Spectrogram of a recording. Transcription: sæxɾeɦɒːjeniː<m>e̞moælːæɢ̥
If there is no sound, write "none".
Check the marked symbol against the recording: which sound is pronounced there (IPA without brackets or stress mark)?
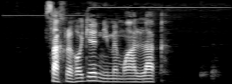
m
